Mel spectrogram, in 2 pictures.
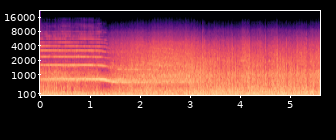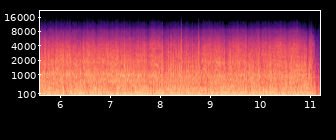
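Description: An oncoming WAP-4 electric locomotive's horn sounds one long note whose pitch drops about a second in as the locomotive passes, then fades. Its coaches follow with a loud, steady rush of wheels on rails and wind until the sound cuts off suddenly.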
